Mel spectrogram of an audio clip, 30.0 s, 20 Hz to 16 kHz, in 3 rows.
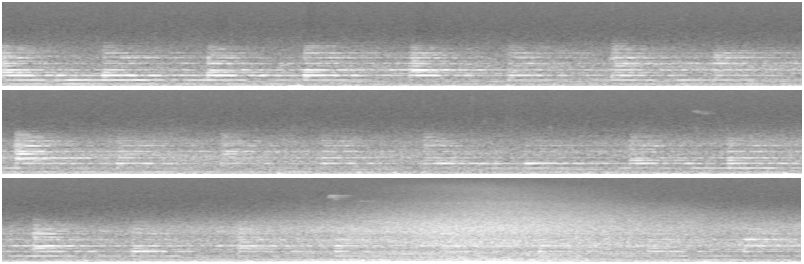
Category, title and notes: Soundscapes > Nature
Distant Church Bells with Nature/Urban Ambiance
Ambient recording capturing distant church bells ringing softly across a natural soundscape. Recorded on Zoom H4n Pro (stock mics)
rural, church, urban, ambiance, nature, countryside, cars, calm, distant, morning, bells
